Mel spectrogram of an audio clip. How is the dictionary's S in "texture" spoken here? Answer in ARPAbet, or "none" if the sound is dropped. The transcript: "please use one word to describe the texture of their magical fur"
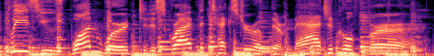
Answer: S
